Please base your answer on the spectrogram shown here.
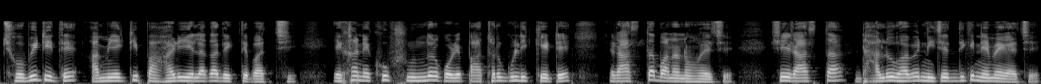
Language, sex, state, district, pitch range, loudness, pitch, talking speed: Bengali, male, West Bengal, Jalpaiguri, 150-175 Hz, -18 LUFS, 160 Hz, 135 wpm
